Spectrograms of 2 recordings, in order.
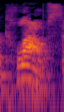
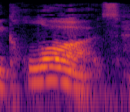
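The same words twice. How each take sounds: First: Klaus said to rhyme with "house"; "ow" vowel and crisp final s in Klaus; corrected pronunciation of Klaus. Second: Klaus said like "claws"; drawn-out "claws" vowel in Klaus; mispronounced Klaus. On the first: Reviewer correcting the movie title, Klaus pronounced like "house". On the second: Reviewer naming the new Netflix animated movie, Klaus mispronounced as "claws". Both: Shown as a demonstration. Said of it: "actually, that's how it's pronounced".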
